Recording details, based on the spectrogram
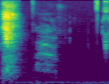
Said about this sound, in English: Ah, oh no, here comes the sniffles.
